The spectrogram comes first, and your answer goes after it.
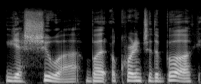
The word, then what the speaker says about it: Yeshua: In Aramaic, it's Yeshua, but according to the book and Carissa, both are fine. I say Yeshua.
